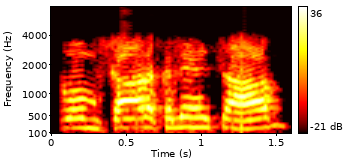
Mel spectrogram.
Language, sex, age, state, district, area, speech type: Hindi, male, 60+, Uttar Pradesh, Chandauli, rural, conversation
